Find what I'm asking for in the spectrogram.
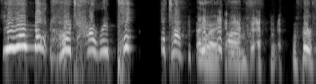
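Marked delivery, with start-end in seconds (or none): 0.0-2.3 slow, very high, loud elf warning; hammed-up elf defiance, drawn out; Dobby. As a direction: forbid it in a squeaky house-elf voice. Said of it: "that house elf's name from".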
